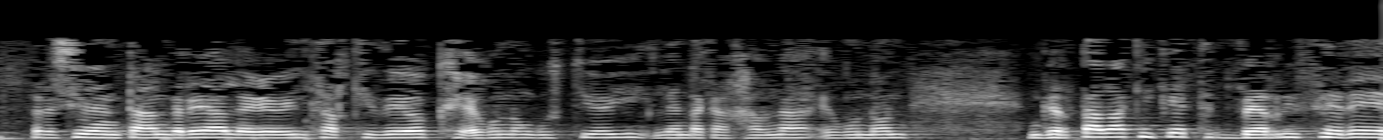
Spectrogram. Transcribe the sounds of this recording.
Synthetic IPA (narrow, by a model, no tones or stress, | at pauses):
pɾe̞siðe̞nt̪ːnd̪ɾe̞ale̞ɣ̞e̞β̞ilt͡saɾkiðe̞o̞kʰe̞ɣ̞uno̞ŋɡust̪io̞jle̞ːnd̪akaʝawnaʔe̞ɣ̞uno̞ŋ | ɡe̞ɾt̪aðakike̞t̪be̞rise̞ɾe̞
